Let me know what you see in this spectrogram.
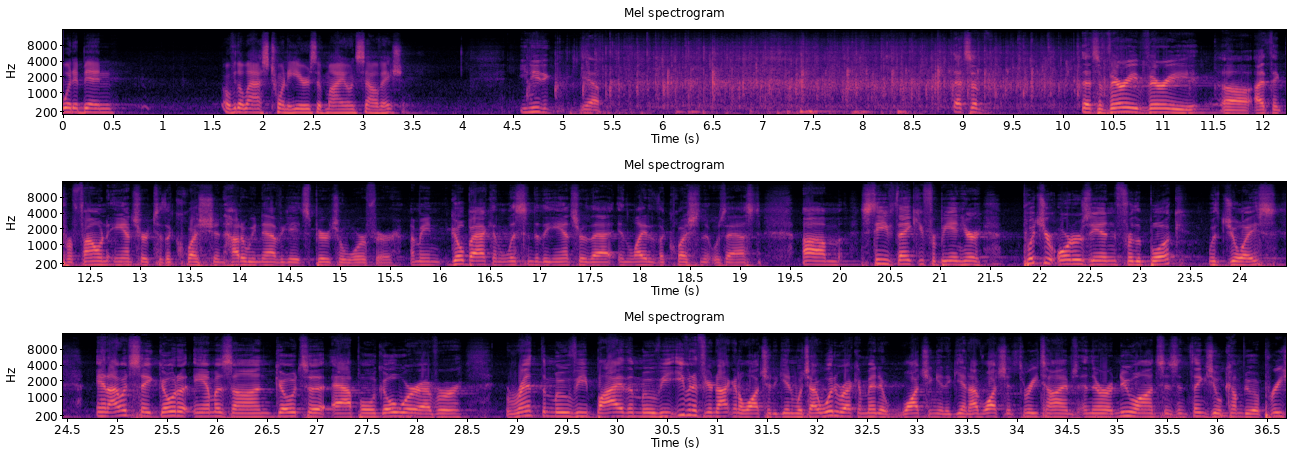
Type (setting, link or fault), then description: setting, busy venue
